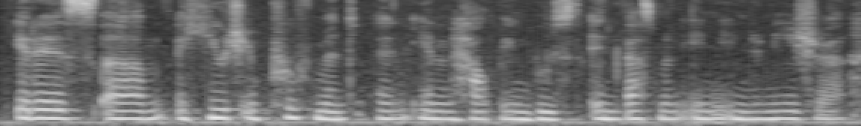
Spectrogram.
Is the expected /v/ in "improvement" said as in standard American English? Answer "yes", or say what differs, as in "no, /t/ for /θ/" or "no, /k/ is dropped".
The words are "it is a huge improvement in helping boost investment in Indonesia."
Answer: yes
